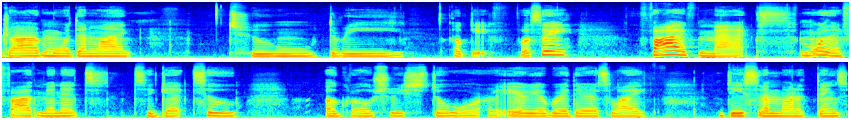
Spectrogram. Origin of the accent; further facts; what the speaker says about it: New York City, New York, United States; also born or lived in Pennsylvania; I grew up in Brooklyn, spent most of my life there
